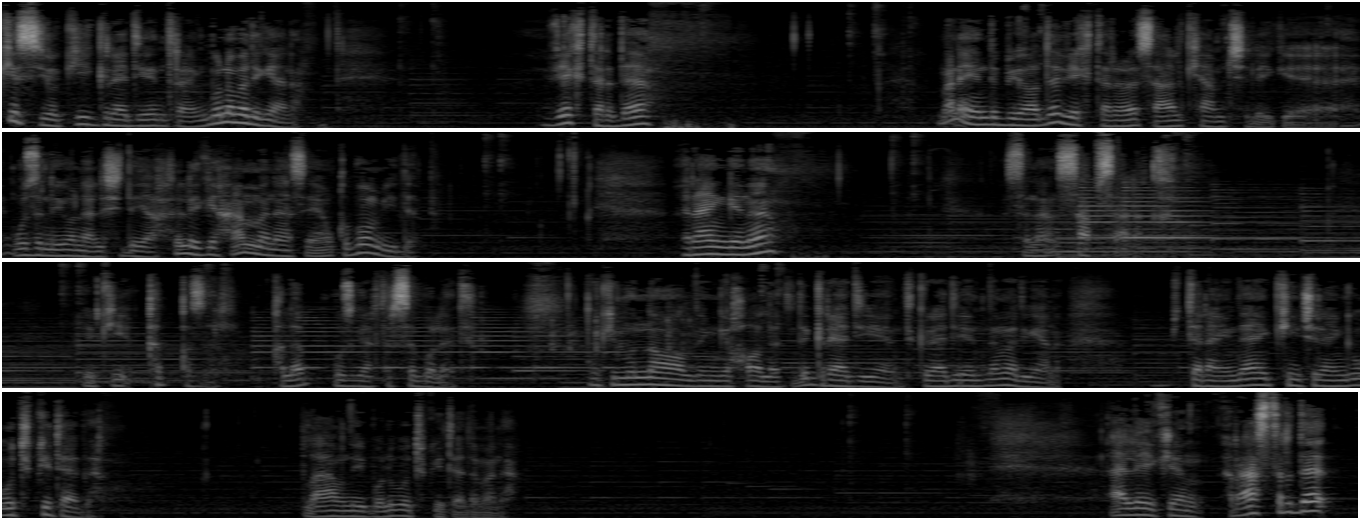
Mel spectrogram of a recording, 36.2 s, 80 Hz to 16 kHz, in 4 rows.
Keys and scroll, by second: 21.7 ctrl+z, 22.4 z.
